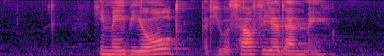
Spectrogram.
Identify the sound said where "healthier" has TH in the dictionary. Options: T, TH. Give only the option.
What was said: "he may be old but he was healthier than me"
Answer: TH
